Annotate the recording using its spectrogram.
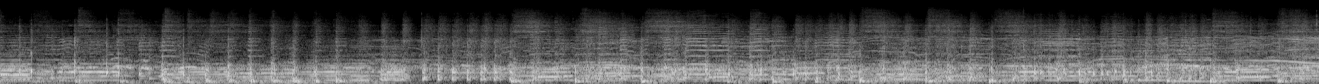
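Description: Marching brass-and-percussion band (fanfarra) playing on the move: trumpets, bugles and sousaphone sounding sustained brass lines over snare and bass drums keeping a steady beat.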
